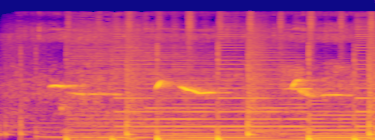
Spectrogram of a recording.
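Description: A lory gives three clear whistled notes, each rising briefly then gliding down, over a steady background hum and scattered clicks.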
